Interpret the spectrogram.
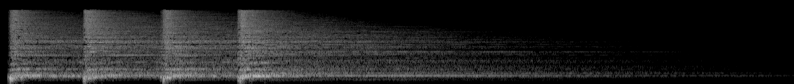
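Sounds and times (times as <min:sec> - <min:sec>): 
20in concert stage cymbal pair: 0:00.1 - 0:05.8.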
